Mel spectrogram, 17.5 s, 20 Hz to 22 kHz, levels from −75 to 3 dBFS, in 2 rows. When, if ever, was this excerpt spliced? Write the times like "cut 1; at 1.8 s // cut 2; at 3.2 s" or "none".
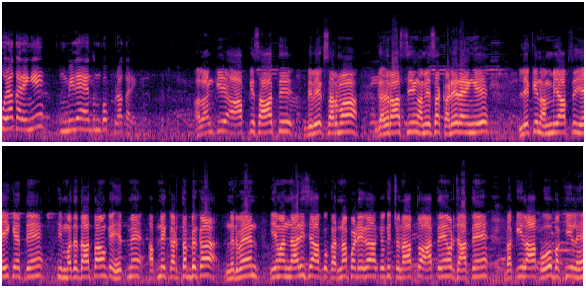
none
